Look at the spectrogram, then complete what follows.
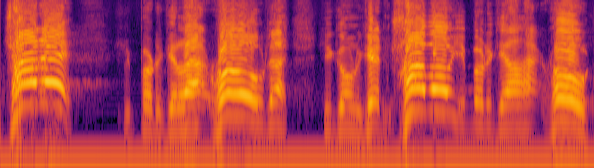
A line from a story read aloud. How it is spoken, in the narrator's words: Directly his sister hollered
